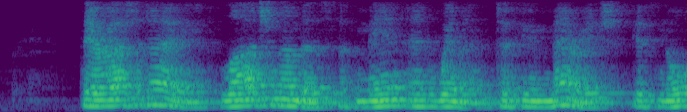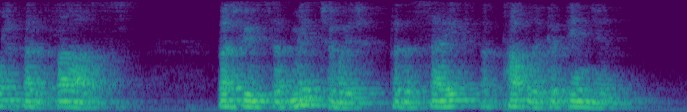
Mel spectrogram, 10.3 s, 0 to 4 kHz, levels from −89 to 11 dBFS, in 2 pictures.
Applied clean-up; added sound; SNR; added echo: none; none; none; reverberation time 0.9 s.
